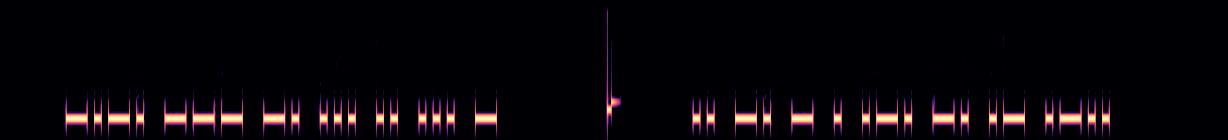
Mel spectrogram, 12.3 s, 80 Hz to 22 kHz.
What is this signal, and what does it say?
Morse code, heard as a keyed tone, about 17 wpm, 700 Hz. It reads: CONSIST INTERNAL
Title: Sentences from Top 1400 Words - New Word Drill - 17wpm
